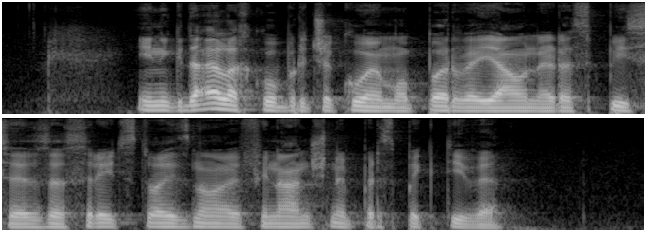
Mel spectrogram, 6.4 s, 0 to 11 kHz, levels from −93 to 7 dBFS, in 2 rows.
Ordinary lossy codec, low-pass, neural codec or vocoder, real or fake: none; none; none; real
